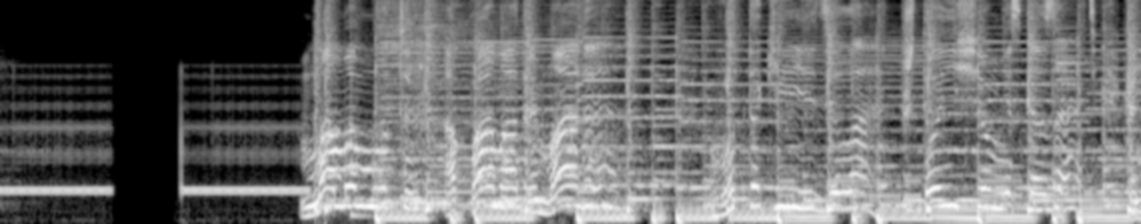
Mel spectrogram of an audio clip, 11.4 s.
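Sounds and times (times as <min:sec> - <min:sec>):
telephone dial tone while calling home: 0:00.0 - 0:01.2, 0:01.8 - 0:03.1
speech: 0:03.0 - 0:06.4, 0:07.2 - 0:11.2.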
